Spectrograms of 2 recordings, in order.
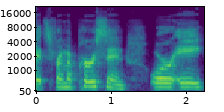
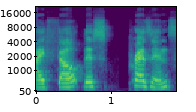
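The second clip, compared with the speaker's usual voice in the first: normal talking voice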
